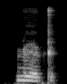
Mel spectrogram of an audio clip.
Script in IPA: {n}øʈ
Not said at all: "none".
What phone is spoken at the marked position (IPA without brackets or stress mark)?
ɳ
